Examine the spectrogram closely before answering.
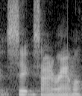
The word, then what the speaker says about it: Signorama: And I said, okay, spell S-I-G-N. Or what does S-I-G-N spell? And he goes, sign.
